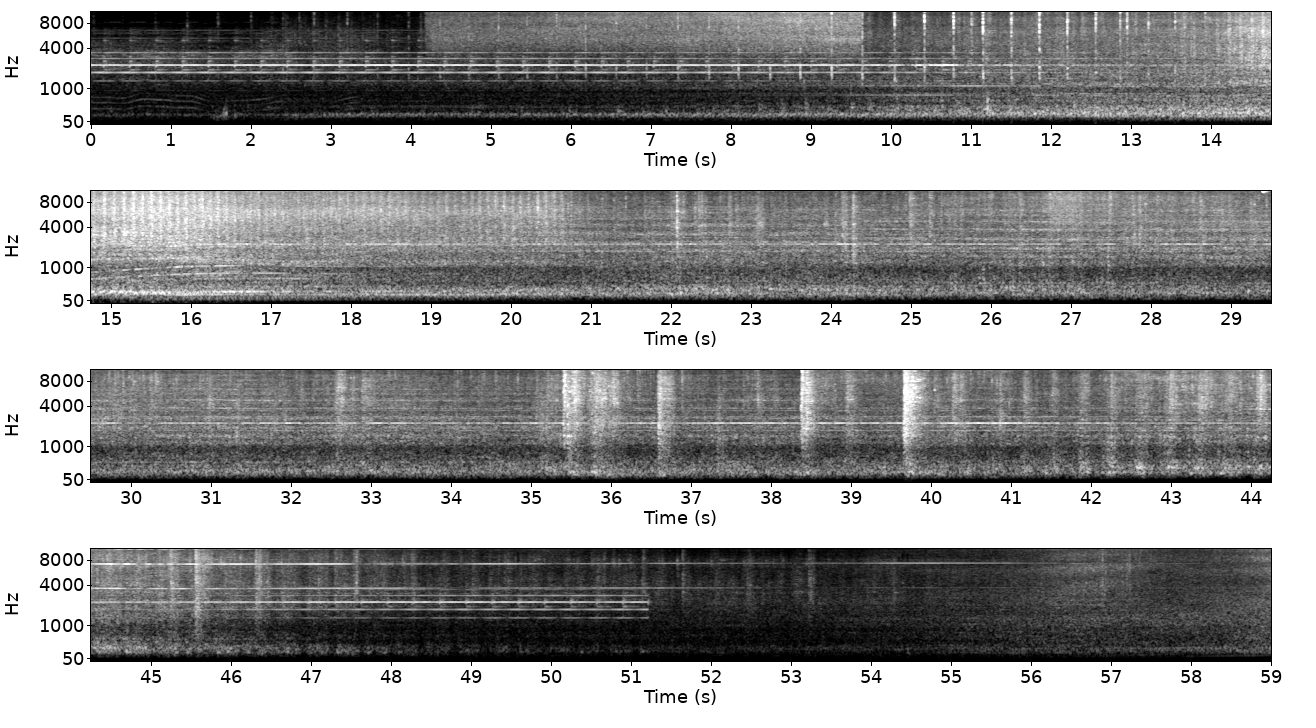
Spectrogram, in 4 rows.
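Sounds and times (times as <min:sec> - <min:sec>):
level crossing bell ringing: 0:00.0 - 0:52.5
diesel locomotives passing: 0:00.0 - 0:59.0
wagon wheels on rails: 0:00.2 - 0:48.6.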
